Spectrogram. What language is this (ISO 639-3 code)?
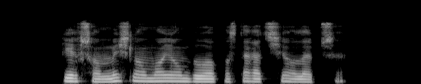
pol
